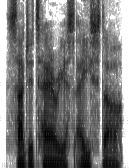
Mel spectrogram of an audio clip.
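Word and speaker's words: Sagittarius A*: While the compact central source received the designation Sagittarius AI pronounced Sagittarius A star.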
